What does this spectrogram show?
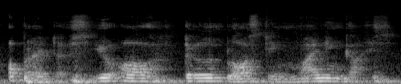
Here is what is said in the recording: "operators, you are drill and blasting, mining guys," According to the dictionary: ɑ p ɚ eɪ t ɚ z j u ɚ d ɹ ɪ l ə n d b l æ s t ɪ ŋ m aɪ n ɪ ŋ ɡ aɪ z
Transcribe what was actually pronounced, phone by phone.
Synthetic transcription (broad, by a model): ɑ p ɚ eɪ t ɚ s j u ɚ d ʌ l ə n b l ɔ s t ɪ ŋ m aɪ n ɪ ŋ ɡ aɪ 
